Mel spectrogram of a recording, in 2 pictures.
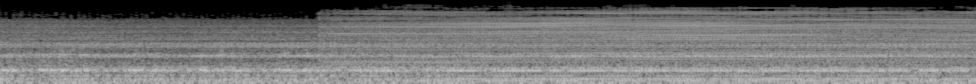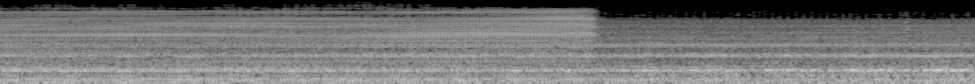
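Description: A skate sharpening machine hums steadily, then its grinding wheel shrieks against a figure skate blade for about six seconds in a continuous high whine before it eases off to the motor hum.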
